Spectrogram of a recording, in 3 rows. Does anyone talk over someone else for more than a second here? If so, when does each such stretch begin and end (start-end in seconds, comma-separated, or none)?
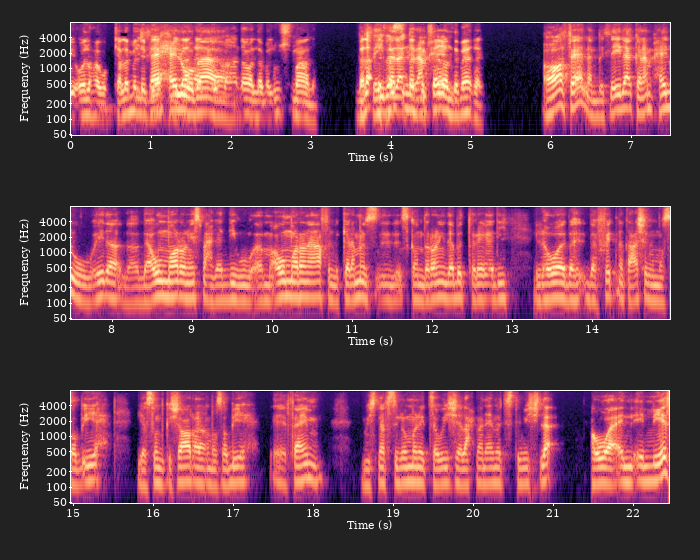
0.8-2.1, 3.6-4.9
